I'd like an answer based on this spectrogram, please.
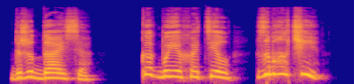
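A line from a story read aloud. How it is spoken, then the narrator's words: Shouted. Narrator (Russian): закричала Антея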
